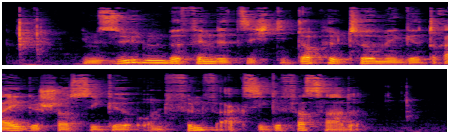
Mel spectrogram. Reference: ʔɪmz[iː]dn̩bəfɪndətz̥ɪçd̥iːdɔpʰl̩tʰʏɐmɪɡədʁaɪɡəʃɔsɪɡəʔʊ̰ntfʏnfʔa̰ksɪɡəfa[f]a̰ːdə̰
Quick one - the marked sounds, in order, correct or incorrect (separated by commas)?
incorrect, incorrect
